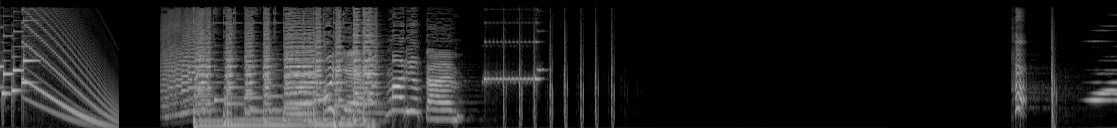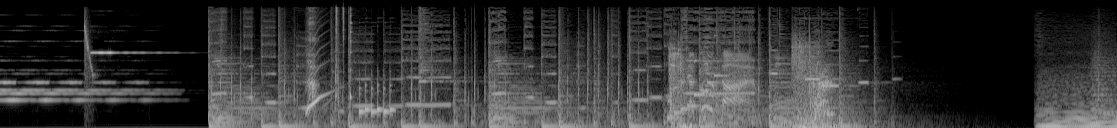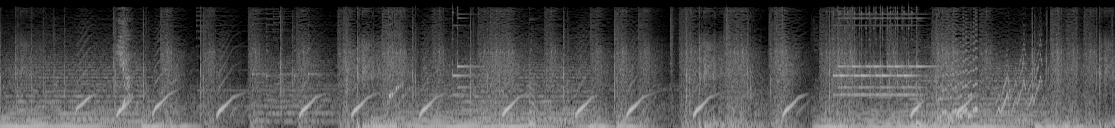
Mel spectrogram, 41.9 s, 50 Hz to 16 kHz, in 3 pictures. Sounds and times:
Music: 2.0s - 5.0s, 16.6s - 25.3s, 26.9s - 36.2s, 38.1s - 41.8s
Speech: 4.0s - 5.8s, 22.3s - 23.4s.

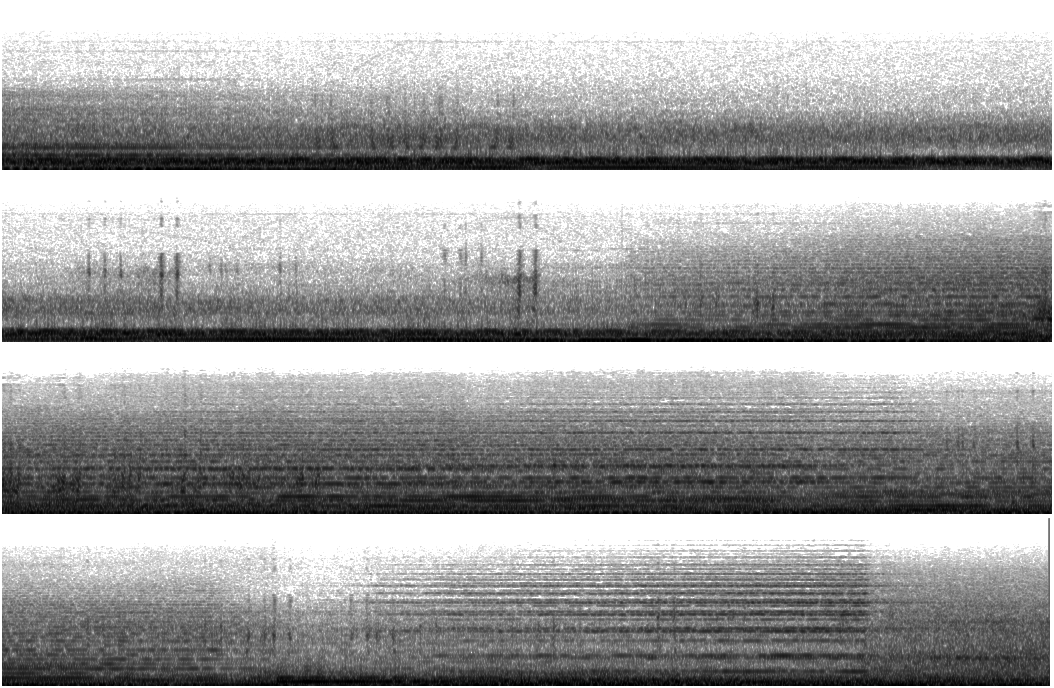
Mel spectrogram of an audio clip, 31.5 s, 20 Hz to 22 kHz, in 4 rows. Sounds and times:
Scary music: 0.0s - 31.4s.

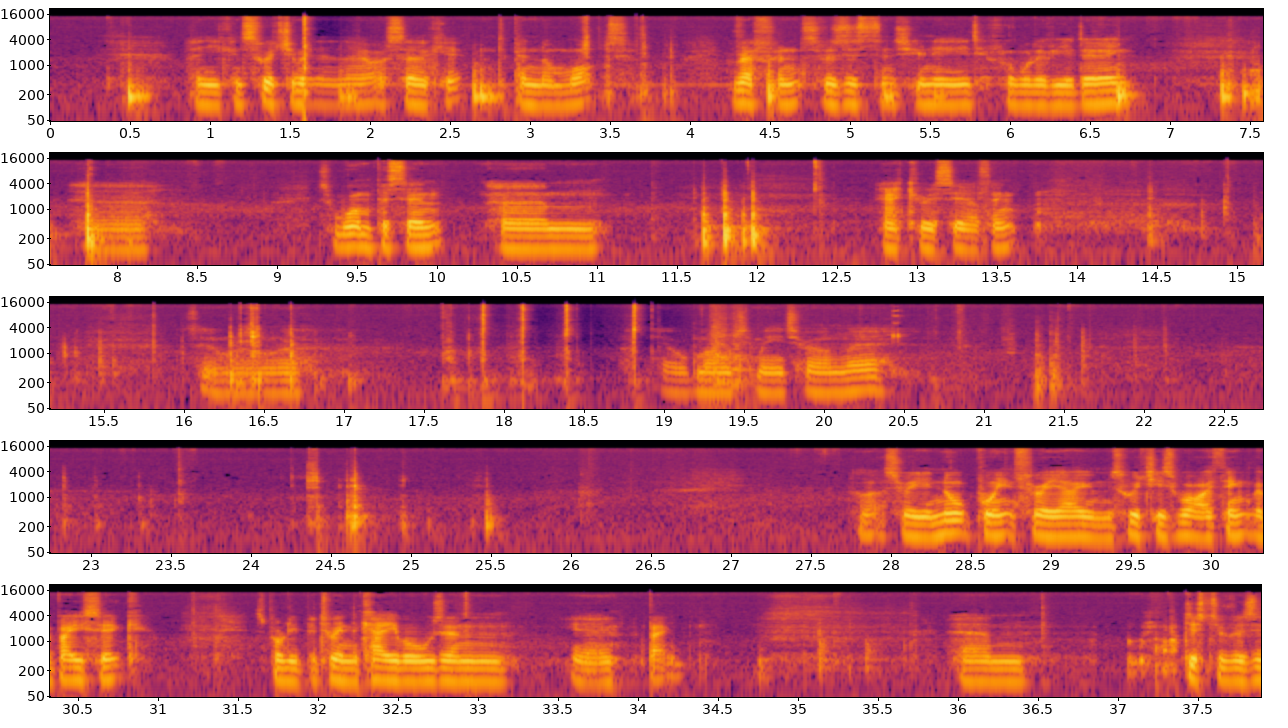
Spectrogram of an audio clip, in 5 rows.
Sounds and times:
Inside, small room: 0.0s - 37.8s
Speech: 0.8s - 3.7s, 4.3s - 6.8s, 7.8s - 8.3s, 9.2s - 11.1s, 12.7s - 13.7s, 16.0s - 16.8s, 18.9s - 20.5s, 27.7s - 31.0s, 31.6s - 34.4s, 35.9s - 36.5s, 37.1s - 37.8s.

